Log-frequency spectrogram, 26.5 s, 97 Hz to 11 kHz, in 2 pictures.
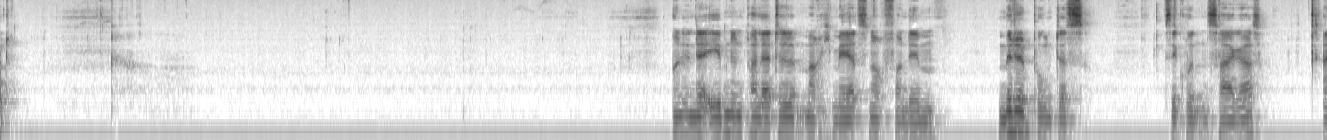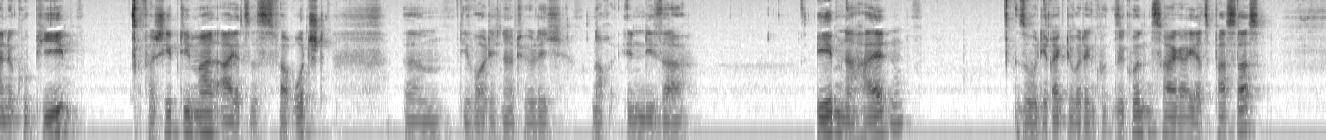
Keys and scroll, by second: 9.4 super+j.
